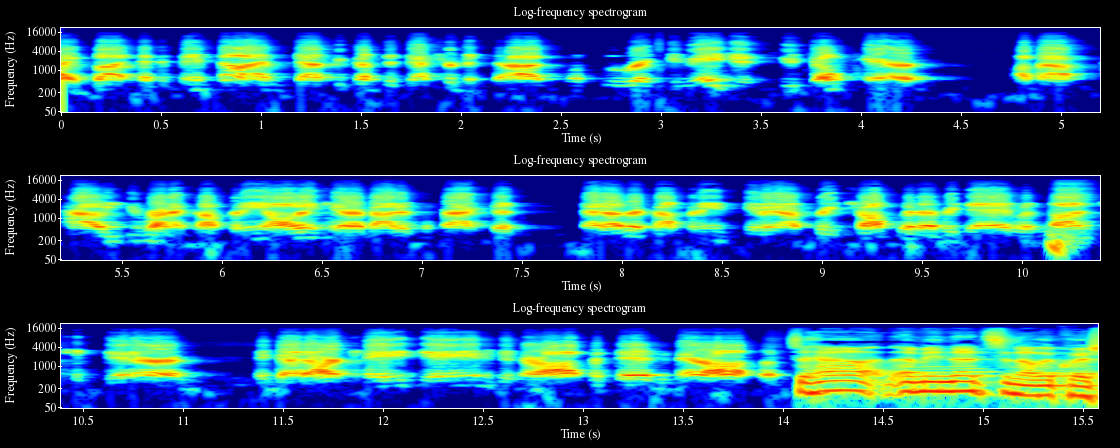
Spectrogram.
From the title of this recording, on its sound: A Phone Call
